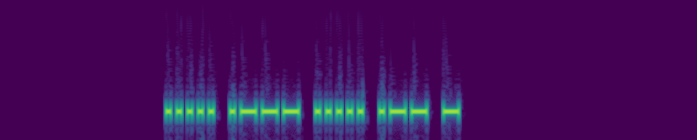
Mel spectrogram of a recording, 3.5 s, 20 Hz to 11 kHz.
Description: Morse code, heard as a keyed tone, about 46 wpm, 700 Hz. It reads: 5J5WT
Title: Five Challenging Letter-Number Combinations 45wpm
